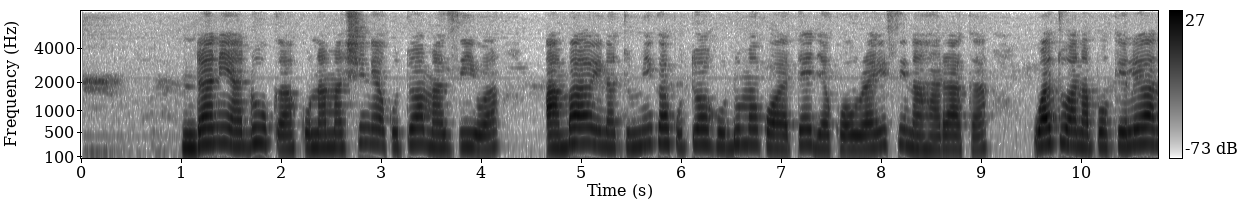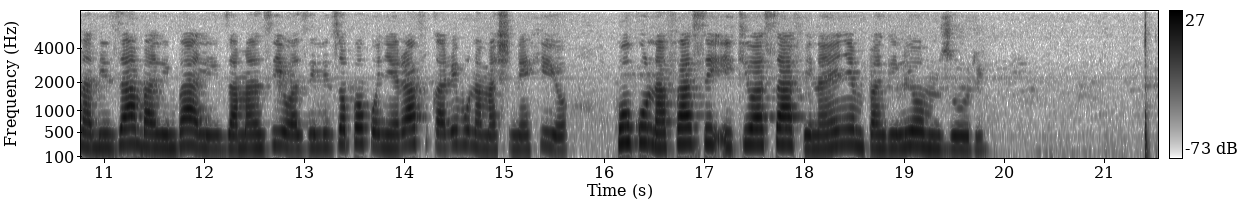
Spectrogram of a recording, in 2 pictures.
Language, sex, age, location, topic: Swahili, female, 25-35, Dar es Salaam, finance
